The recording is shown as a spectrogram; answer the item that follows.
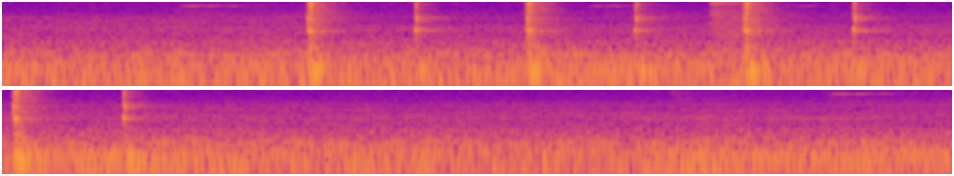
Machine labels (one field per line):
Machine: valve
